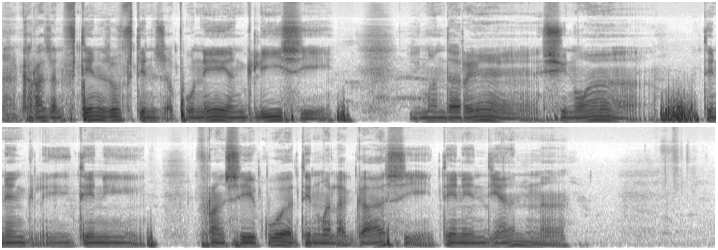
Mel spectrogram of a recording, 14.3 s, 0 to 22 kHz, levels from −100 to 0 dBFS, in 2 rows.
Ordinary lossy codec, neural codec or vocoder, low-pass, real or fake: none; vocoder, 48 kHz, 128 mel bands, Vocos; none; fake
